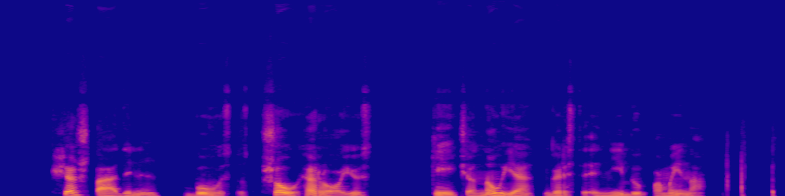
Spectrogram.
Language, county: Lithuanian, Vilnius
